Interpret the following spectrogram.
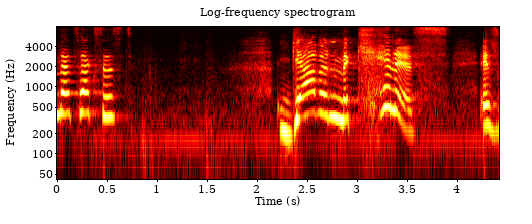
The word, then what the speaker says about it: McInnes: McInnes, it's a hard C.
